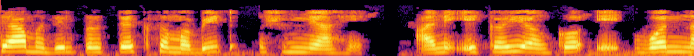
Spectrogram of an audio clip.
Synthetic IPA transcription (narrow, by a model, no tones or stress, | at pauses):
t̪jaməd̪ʱiːlpɾət̪jeksəməbiːʈsunjəaɦe | a̰ɽ̃ḭʔekəɦiːəŋkəeʋənː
